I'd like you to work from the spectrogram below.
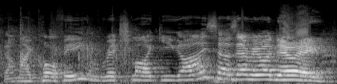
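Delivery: loud, high-pitched mock British greeting; hammed-up British stage hello; British accent. Comic greeting the crowd on stage, in a put-on British accent. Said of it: "they brought a British guy up".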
